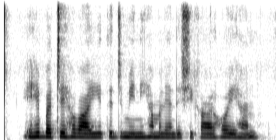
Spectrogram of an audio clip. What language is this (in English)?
Punjabi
